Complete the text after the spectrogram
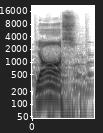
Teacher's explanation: Notice the longer vowel with the long vowel mark, the small su at the end, so yeah, an abrupt end, more strictly speaking, a glottal stop technically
